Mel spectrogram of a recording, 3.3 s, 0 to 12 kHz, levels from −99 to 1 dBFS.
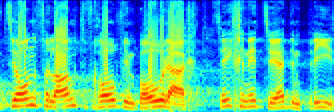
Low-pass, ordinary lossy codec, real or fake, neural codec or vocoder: none; none; real; none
